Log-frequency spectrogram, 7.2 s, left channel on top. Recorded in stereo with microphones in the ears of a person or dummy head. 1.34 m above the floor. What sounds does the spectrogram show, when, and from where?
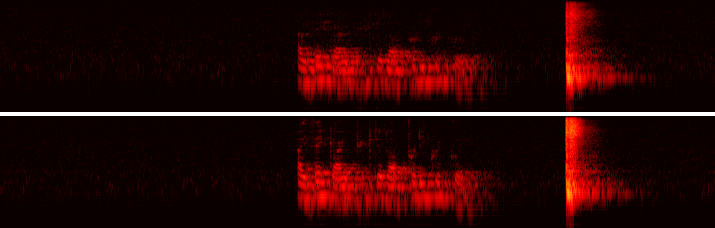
3.0 s a man speaking: 65° right (ahead or behind), 4.5 m
5.7 s a snare drum: 35° right (ahead or behind), 0.8 m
